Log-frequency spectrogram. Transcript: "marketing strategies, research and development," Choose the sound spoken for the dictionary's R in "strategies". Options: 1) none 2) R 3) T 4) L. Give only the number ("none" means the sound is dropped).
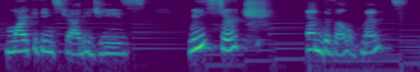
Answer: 2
